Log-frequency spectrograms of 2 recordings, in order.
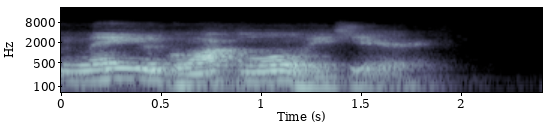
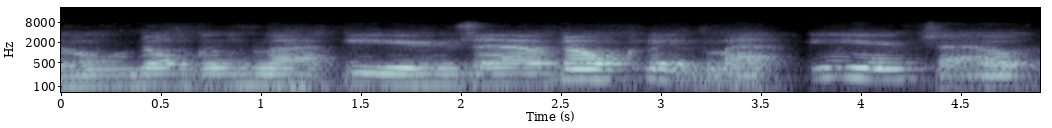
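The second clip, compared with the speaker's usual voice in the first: whiny dog voice; 2 semitones higher, slower than usual. Acted. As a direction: speak for the dog, whining. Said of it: "Oh, now you have to go".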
